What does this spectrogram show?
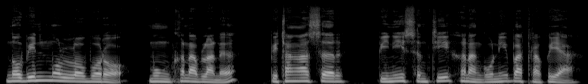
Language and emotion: Bodo, neutral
